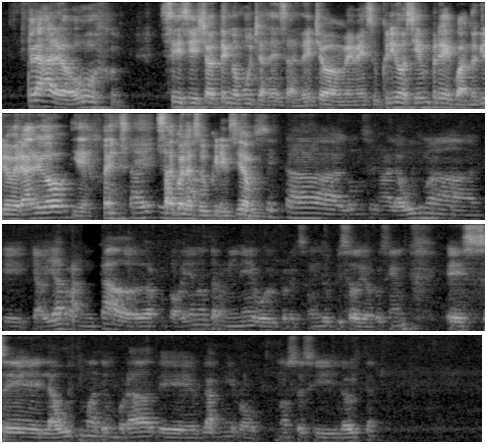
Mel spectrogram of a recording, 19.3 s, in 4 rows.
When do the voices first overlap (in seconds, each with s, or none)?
6.1 s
